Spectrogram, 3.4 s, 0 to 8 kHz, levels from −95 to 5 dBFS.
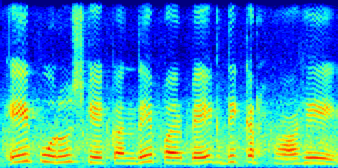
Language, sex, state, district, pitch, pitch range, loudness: Hindi, female, Madhya Pradesh, Dhar, 265 Hz, 245-300 Hz, -13 LUFS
